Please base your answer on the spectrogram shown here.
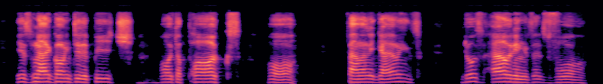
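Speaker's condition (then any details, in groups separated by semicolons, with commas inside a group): Cerebral palsy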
